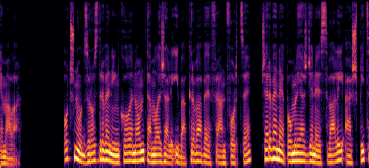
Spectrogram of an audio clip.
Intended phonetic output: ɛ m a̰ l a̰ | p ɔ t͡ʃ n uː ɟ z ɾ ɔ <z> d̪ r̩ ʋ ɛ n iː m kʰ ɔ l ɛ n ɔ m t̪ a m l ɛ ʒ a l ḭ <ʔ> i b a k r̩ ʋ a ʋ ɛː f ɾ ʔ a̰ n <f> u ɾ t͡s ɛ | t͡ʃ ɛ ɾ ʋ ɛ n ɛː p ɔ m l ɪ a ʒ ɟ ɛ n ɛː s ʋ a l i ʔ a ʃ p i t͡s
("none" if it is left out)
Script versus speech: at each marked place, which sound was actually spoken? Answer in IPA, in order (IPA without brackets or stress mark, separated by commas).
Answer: z, ʔ, f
